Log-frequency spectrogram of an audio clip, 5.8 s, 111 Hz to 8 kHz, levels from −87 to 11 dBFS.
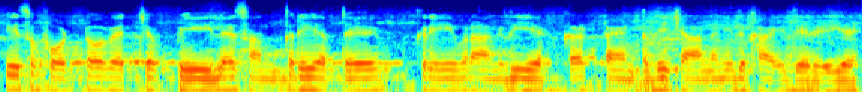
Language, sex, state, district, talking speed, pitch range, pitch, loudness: Punjabi, male, Punjab, Fazilka, 175 wpm, 105-110 Hz, 110 Hz, -14 LUFS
